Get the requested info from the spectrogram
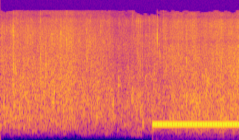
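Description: Faint surf ambience, then about one and a half seconds in a single steady telephone calling tone begins: the ringback beep of a phone call being placed.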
